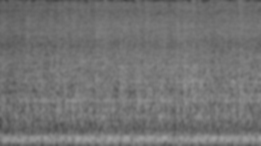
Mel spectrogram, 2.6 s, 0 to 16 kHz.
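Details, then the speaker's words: Honda CB750 barn find running again after about 10 years, inside a garage, after an accelerator pump fix: an uneven, lumpy idle with stumbles and pops; the owner expects that running it longer and adjusting the carburetors will fix it. "They're popping a little bit and stuff. Yeah, I got a little bit of work to do to it, as you can tell, but"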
